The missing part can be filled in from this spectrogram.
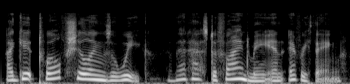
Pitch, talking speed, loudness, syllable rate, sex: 210 Hz, 240 wpm, -16 LUFS, 6.0 syllables/s, female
